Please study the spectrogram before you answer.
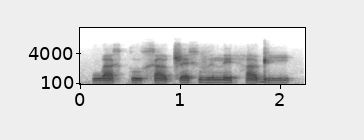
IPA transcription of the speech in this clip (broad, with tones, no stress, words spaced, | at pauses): wa˨˩˦xku˨xa˨˩˦ ʈ͡ʂɛ˨xvɨ˨n̪e˨ ha˨˩˦ ɖi˨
